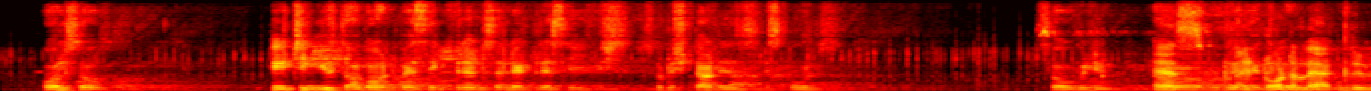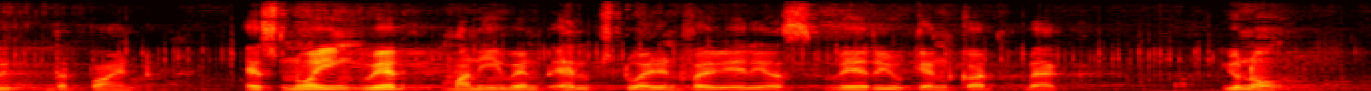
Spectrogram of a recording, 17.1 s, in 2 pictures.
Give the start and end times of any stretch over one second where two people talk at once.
7.2-8.5

